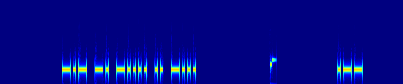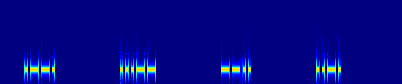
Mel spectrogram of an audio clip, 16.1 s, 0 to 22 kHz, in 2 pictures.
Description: Morse code, heard as a keyed tone, about 22 wpm, spaced as for 9 wpm, 700 Hz. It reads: KN6IB WP3ZF
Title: USA Call Signs - 5 Characters - 8x Character Spacing - 22wpm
